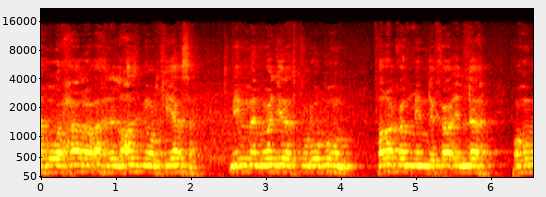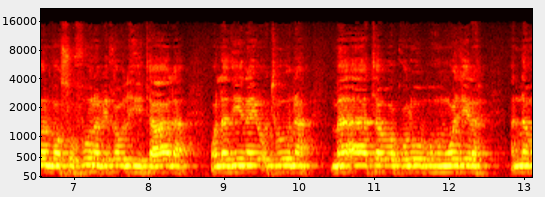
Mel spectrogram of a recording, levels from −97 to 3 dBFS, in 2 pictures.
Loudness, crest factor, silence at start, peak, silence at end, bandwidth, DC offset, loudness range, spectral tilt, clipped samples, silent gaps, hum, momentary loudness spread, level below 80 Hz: -19 LUFS; 14 dB; 0 s; -4 dBFS; 0 s; 12 kHz; under 0.1%; 1 LU; -5.5 dB/octave; under 0.1%; none; none; 8 LU; -64 dBFS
